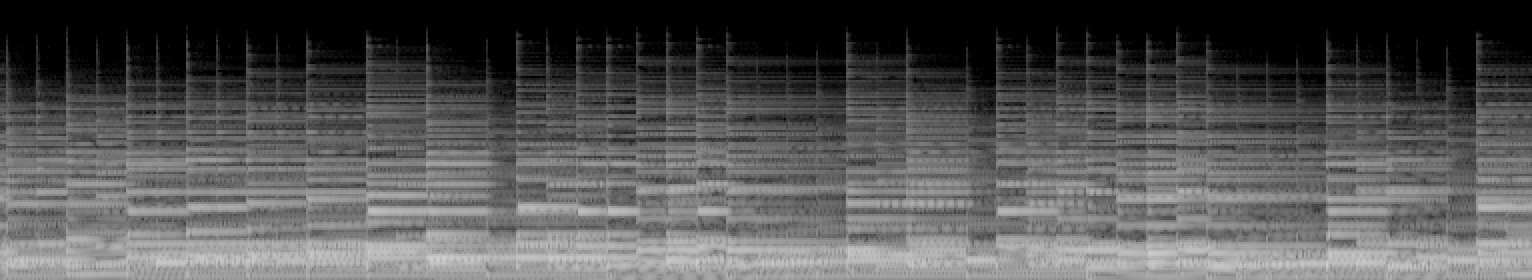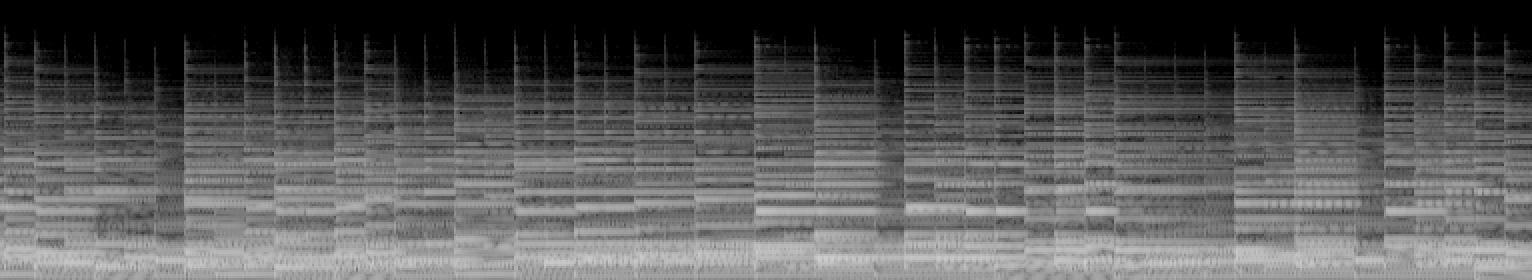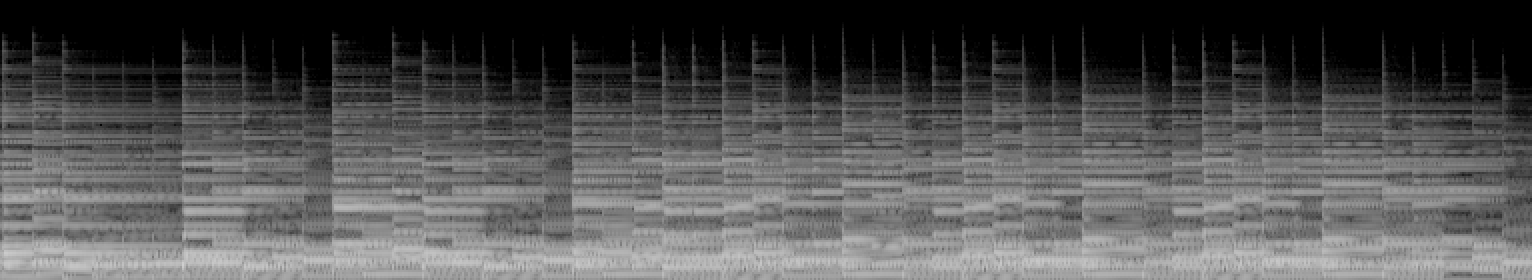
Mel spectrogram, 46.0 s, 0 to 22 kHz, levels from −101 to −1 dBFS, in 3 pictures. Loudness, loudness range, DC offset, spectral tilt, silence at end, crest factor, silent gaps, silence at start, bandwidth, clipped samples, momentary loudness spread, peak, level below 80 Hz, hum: -27 LUFS; 2 LU; 0.4%; -8 dB/octave; 0 s; 16 dB; none; 0 s; 11.5 kHz; under 0.1%; 4 LU; -10 dBFS; -42 dBFS; none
